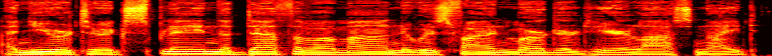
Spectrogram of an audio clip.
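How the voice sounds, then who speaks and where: A man's voice: medium pitch, fairly even intonation, moderate pace, no room sound, studio quality, lightly acted. A man voicing a stern, rude, suspicious townsman in an audiobook, curt and accusing.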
